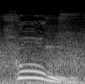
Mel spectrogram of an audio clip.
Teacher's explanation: mid-class initial consonant, and second tone mark, and that gives us a falling tone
